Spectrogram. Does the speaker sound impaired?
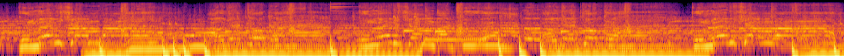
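No.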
